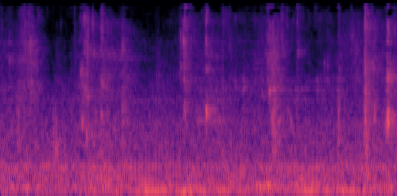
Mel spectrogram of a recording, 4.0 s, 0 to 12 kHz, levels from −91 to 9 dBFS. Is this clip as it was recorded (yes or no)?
no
